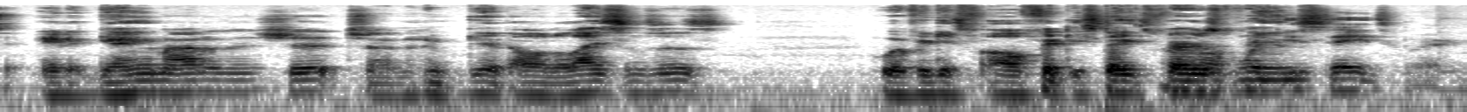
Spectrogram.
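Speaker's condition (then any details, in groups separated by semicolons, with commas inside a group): No condition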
